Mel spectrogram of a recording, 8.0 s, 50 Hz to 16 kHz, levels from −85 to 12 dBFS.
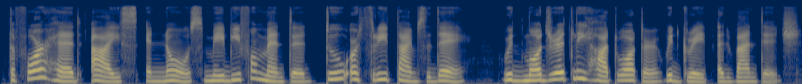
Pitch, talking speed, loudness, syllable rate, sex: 215 Hz, 155 wpm, -18 LUFS, 4.8 syllables/s, female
